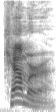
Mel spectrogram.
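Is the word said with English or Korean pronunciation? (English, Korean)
English. It is said with native English pronunciation. The speaker calls it right. "영어식으로 읽으면 camera"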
